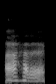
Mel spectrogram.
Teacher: And sort of no emphasis, like all syllables kind of get equal emphasis.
